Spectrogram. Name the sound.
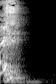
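sneeze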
